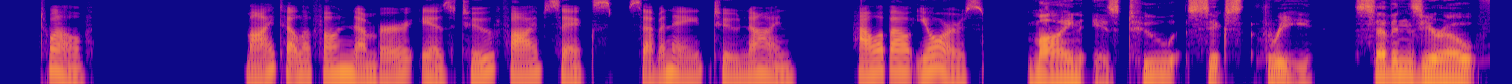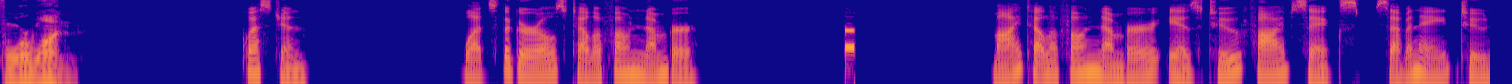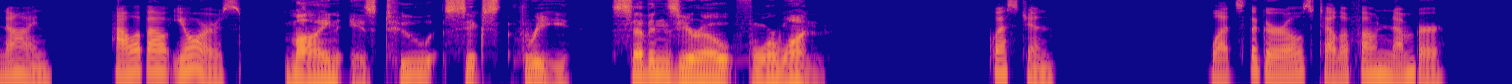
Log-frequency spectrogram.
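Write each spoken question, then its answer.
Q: What's the girl's telephone number?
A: 263-7041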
